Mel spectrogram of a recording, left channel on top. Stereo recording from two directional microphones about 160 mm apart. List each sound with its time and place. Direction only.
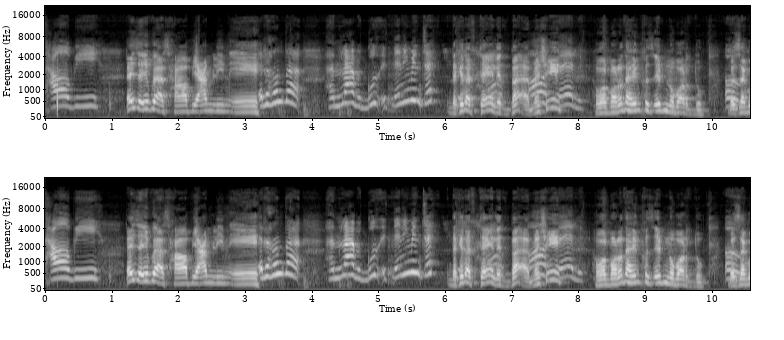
0.0 s child singing: 40° right (ahead or behind)
1.2 s a child's voice: 25° right (ahead or behind)
3.5 s a child's voice: 40° right (ahead or behind)
4.2 s a child's voice: 25° right (ahead or behind)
